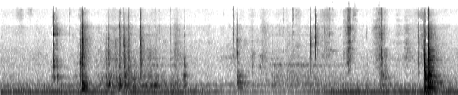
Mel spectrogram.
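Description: Sewing machine stitching back a few stitches over fabric, short mechanical clicks and needle bursts in an irregular rhythm, close and fairly quiet over a low steady hum.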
